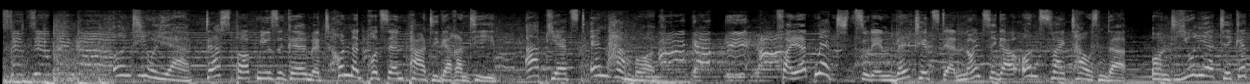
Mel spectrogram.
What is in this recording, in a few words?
Spot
